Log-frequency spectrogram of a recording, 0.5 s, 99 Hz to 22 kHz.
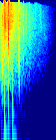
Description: Minecraft Version Minecraft Version latest Latest Release | Latest Snapshot latest / assets / minecraft / sounds / block / cactus_flower / place4.ogg Compare With Compare With Latest Release | Latest Snapshot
